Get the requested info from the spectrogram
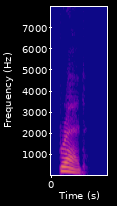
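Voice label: "bread", American English, female; everyone-can-use-english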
